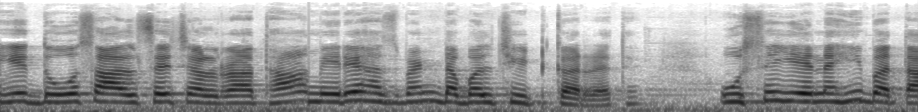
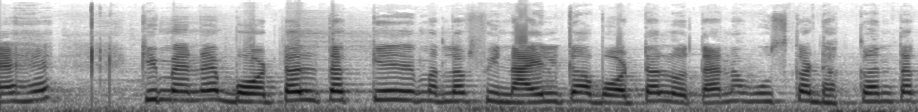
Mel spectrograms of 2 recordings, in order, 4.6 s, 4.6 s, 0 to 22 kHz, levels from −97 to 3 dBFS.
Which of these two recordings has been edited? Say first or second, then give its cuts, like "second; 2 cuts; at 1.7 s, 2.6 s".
first; 1 cut; at 1.5 s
